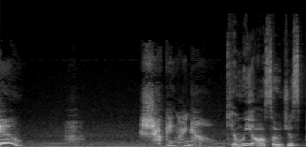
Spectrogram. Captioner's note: gasps softly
